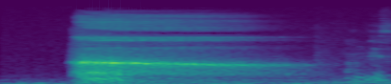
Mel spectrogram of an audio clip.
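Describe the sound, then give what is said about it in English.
A single breath drawn in: an airy rush that starts abruptly, carries a faint whistling tone and slowly fades over about a second and a half. “And that is inhale a hot breath”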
